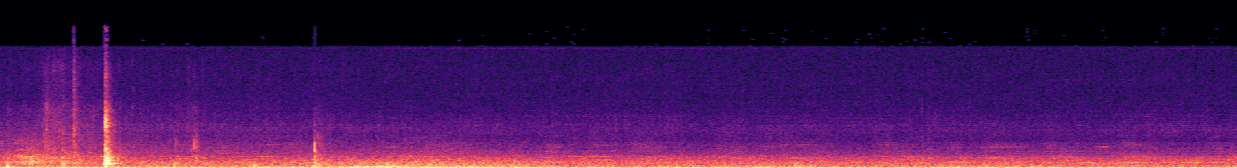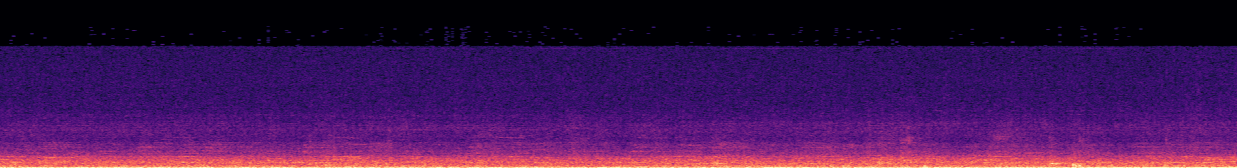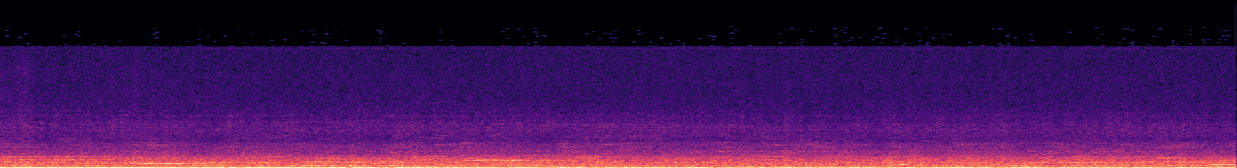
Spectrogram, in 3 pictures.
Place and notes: Madison Ave, Bldg V - Sunny afternoon on the back porch
that's not my name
